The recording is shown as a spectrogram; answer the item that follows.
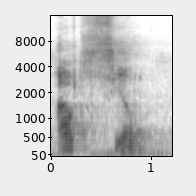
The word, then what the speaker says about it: altior: Ditulis Altior dibaca Altsior, Altsior. Ditulis Contio dibaca Concio, Concio.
